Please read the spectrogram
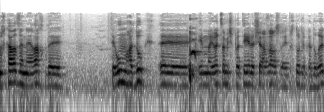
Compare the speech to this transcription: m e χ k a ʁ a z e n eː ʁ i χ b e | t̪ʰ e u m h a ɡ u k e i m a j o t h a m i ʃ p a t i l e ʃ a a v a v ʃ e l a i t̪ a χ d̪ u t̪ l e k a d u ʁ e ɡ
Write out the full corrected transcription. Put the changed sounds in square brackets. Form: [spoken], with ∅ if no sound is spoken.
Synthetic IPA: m e χ k a ʁ a z e n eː ʁ [a] χ b e | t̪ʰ e u m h a [d] u k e i m a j o [t͡s] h a m i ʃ p a t i l e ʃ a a v a [ʁ] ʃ e l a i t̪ a χ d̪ u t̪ l e k a d u ʁ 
